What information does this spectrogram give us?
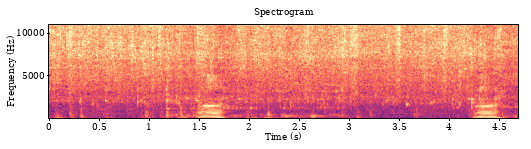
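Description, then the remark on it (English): Steady running water from a sink tap fills the background while a drawer is scrubbed underneath it, with two brief squeaky rubbing sounds standing out above the flow. “First, I'm scrubbing the pots. I mean, the drawer.”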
